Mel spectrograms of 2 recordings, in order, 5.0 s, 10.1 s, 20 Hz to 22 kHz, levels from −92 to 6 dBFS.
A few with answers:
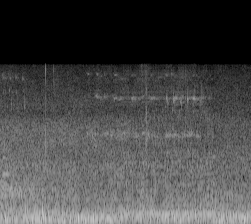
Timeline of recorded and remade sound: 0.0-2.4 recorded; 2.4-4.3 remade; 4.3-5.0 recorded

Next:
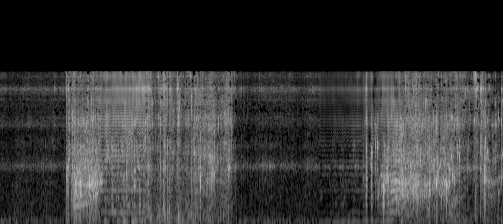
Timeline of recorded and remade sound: 0.0-2.0 recorded; 2.0-2.9 remade; 2.9-6.4 recorded; 6.4-8.0 remade; 8.0-10.1 recorded

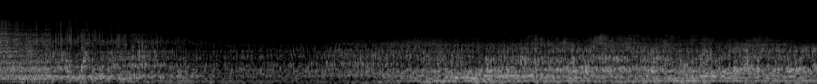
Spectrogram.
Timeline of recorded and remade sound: 0.0-0.5 recorded; 0.5-8.2 remade

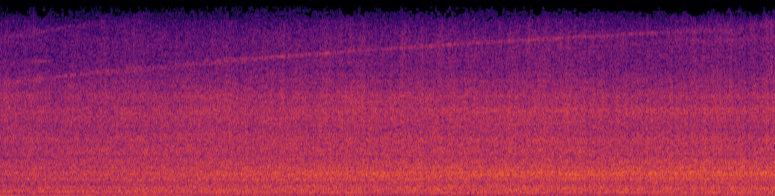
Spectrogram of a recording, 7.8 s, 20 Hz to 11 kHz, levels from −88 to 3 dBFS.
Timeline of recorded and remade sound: 0.0-0.4 remade; 0.4-0.9 recorded; 0.9-2.5 remade; 2.5-6.7 recorded; 6.7-7.8 remade

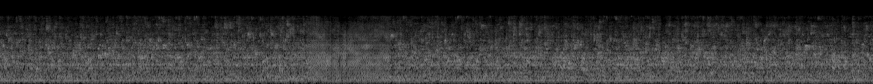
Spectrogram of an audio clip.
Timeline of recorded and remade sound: 0.0-3.1 recorded; 3.1-3.9 remade; 3.9-8.7 recorded

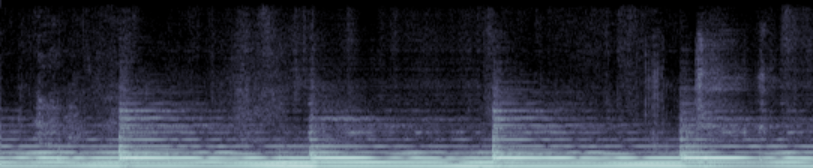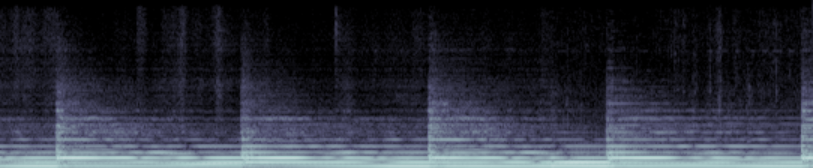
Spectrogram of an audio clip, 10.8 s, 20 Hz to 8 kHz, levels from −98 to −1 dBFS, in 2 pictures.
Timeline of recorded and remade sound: 0.0-1.9 recorded; 1.9-3.2 remade; 3.2-4.7 recorded; 4.7-9.1 remade; 9.1-10.8 recorded

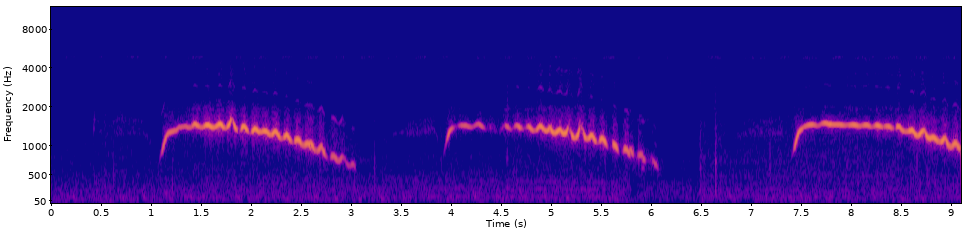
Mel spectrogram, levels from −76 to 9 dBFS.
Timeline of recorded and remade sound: 0.0-5.8 recorded; 5.8-6.5 remade; 6.5-9.1 recorded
